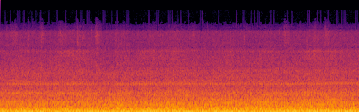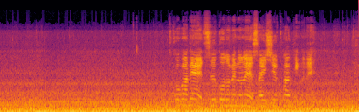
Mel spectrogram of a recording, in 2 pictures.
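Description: Tyres roll over the road with a low, steady roar.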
